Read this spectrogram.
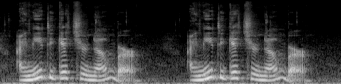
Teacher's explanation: the Y sound is changing to that CH, chur. Getcher.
